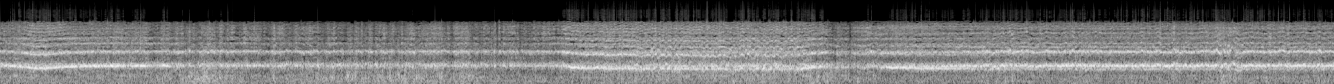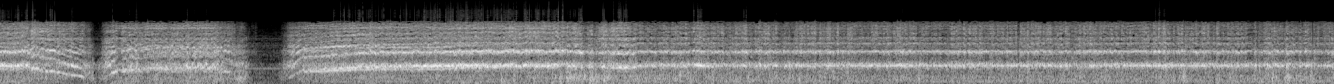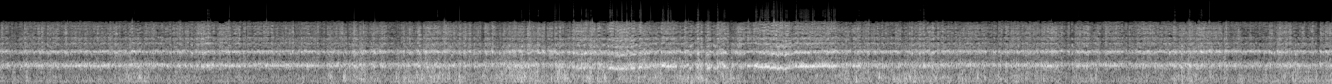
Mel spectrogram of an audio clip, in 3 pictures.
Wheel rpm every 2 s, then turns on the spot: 230, 230, 230, 210, 210, 210, 200, 120, 140, 230, 230, 230, 230, 230, 230, 230, 220, 220, 230, 230.
none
